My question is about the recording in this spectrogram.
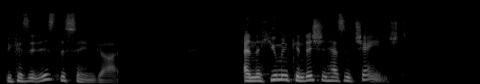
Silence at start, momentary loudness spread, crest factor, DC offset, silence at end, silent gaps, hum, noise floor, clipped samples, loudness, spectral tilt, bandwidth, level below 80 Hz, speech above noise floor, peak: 0.05 s; 15 LU; 26 dB; under 0.1%; 0.75 s; 1.26-1.71 s, 2.28-2.32 s; none; under -90 dBFS; under 0.1%; -41 LUFS; -4 dB/octave; 13 kHz; under -90 dBFS; over 48 dB; -18 dBFS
